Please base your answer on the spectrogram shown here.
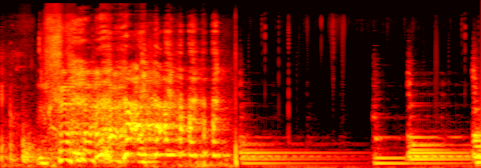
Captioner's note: Kate laughing; mellow music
